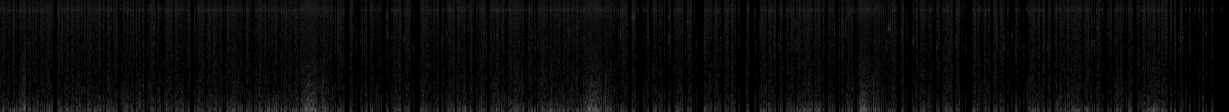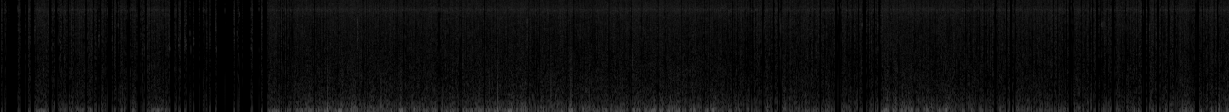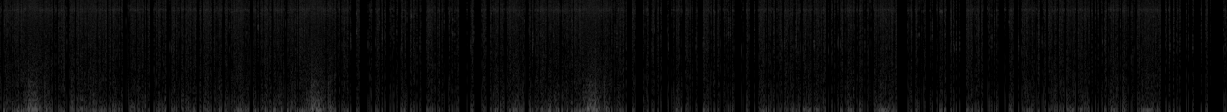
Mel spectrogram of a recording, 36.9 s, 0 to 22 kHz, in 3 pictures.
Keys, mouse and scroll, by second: 0.7-1.0 middle drag, 1.5 click, 1.9 middle click, 5.7 click, 6.4-7.1 drag, 7.8 click, 12.7 click, 14.5 click, 15.6 click, 23.0 click, 25.7 click, 26.1 click, 27.3-28.3 middle drag, 30.0-30.6 shift+middle drag, 31.1-32.0 middle drag, 32.2 middle click, 32.4-33.4 middle drag, 33.9-34.3 shift+middle drag, 35.2 click.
